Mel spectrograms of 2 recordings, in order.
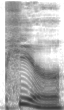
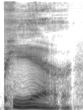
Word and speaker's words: Pierre: capital of South Dakota Pier wrong. She kept saying Pierre, two syllables, like the French name, and he said it was pier, one syllable, like what you fish off of.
